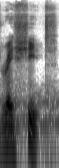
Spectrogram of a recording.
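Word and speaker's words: בראשית: it's called genesis genesis comes from a hebrew word uh it's pronounced ray sheet and it just means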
